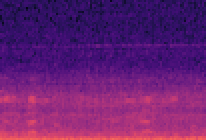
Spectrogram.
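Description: A man's voice speaking over a steady low rumble of outdoor background noise.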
